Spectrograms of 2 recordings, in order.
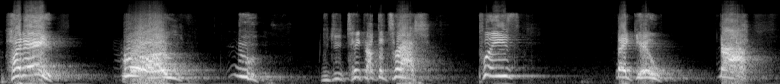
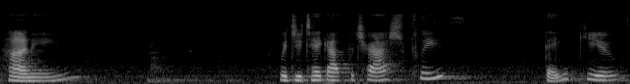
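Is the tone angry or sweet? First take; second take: angry; sweet. First: It is said in an angry, harsh tone. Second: It is said in a sweet, warm tone.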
